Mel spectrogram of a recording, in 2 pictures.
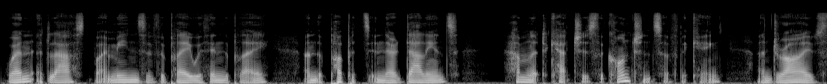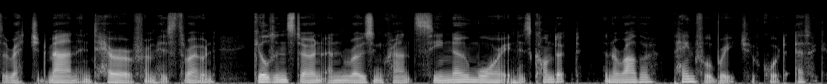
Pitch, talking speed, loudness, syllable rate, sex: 100 Hz, 185 wpm, -22 LUFS, 5.1 syllables/s, male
